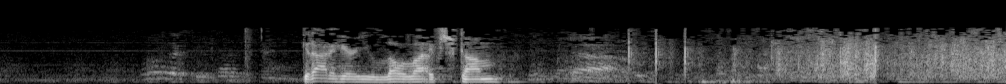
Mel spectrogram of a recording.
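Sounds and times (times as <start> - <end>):
speech: 1.9 - 5.2
scattered clapping: 6.3 - 10.0.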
